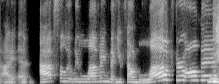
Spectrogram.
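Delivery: building to a high, loud gush; excited, so happy. Real, not acted. Co-host celebrating that the guest found love, excited. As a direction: let delight burst out as you go. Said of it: "I'm so excited".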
